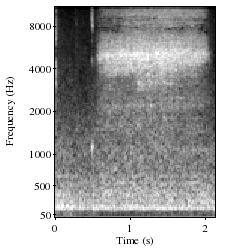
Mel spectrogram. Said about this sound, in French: Alors, on peut commencer à fermer les yeux ensemble et on va prendre une grande respiration.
